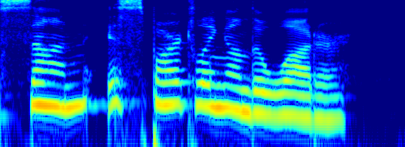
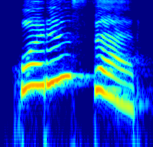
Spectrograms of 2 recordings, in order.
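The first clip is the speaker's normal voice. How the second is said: high, louder first mate voice; Callie asking; 13 semitones higher, 5 dB louder, faster than usual. Acted. Callie spots something coming, high voice. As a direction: ask it in a bright high voice. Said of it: "asks First Mate Callie".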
